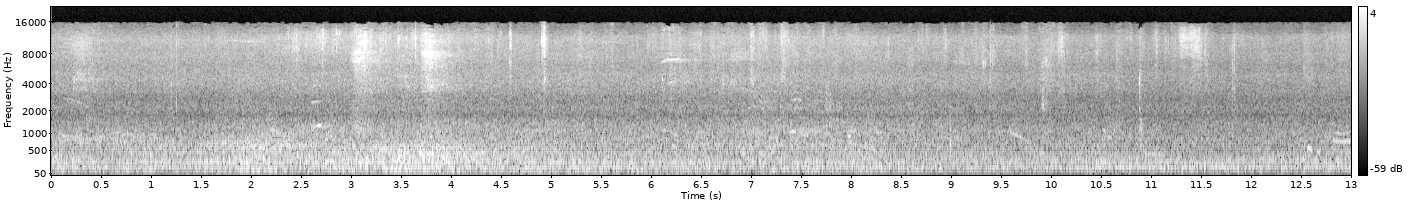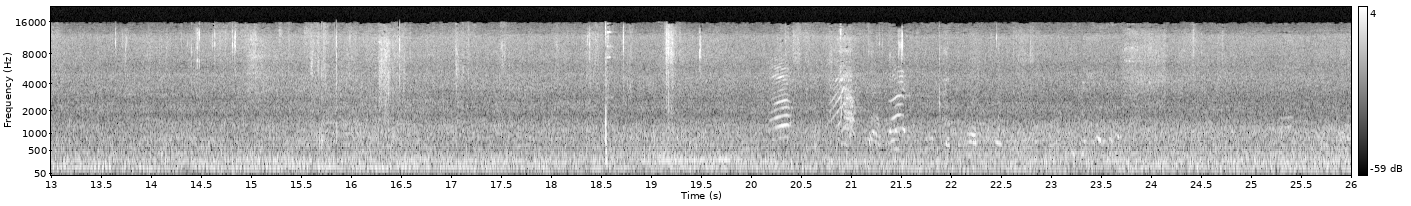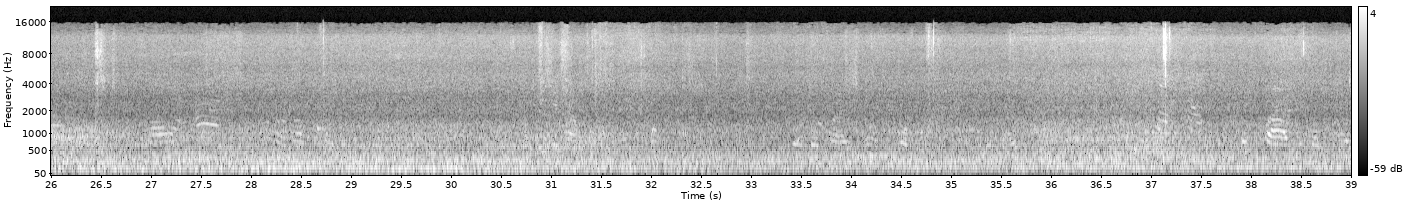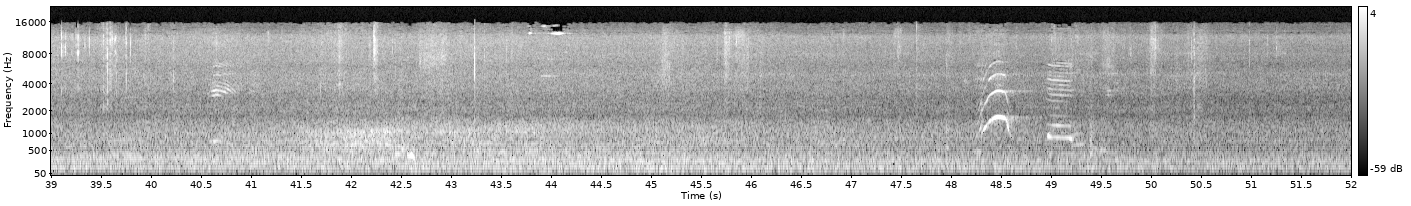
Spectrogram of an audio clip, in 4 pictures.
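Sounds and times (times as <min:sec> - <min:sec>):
outdoor background noise: 0:00.0 - 0:52.0
faint indistinct voices: 0:06.0 - 0:16.6, 0:20.0 - 0:44.3.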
